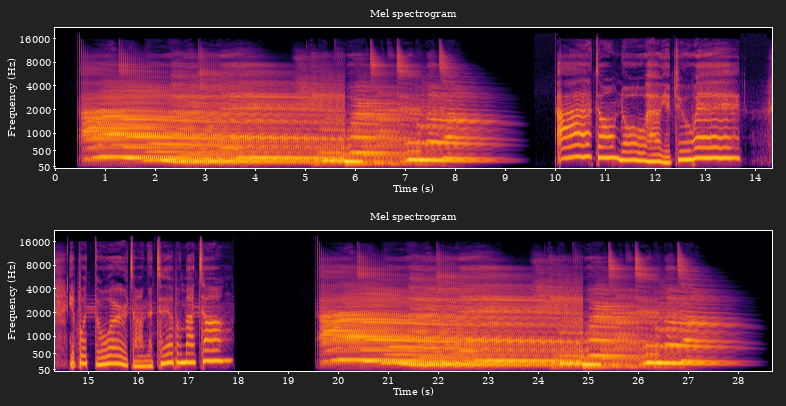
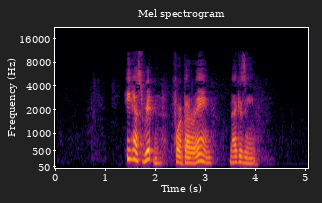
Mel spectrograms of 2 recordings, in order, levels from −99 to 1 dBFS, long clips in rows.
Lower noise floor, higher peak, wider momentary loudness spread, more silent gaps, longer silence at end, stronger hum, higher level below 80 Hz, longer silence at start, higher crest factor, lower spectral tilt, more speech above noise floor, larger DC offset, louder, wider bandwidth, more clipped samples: about the same, -84 dBFS vs -82 dBFS; first, 0 dBFS vs -4 dBFS; second, 9 LU vs 16 LU; neither; second, 0.7 s vs 1.05 s; neither; first, -62 dBFS vs -74 dBFS; second, 0.5 s vs 1.45 s; second, 16 dB vs 22 dB; about the same, -5.5 dB/octave vs -6 dB/octave; first, 67 dB vs 60 dB; neither; first, -16 LUFS vs -22 LUFS; first, 16.5 kHz vs 11 kHz; neither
